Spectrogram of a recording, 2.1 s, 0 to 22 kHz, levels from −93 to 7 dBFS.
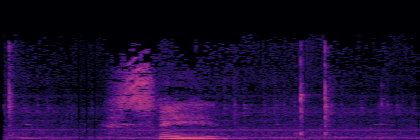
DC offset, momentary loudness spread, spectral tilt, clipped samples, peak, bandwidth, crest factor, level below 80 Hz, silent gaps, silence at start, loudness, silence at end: under 0.1%; 21 LU; -2 dB/octave; under 0.1%; -20 dBFS; 16.5 kHz; 18 dB; -82 dBFS; none; 0.05 s; -35 LUFS; 0 s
